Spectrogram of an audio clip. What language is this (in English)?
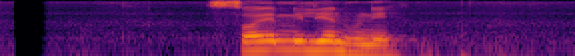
Nepali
